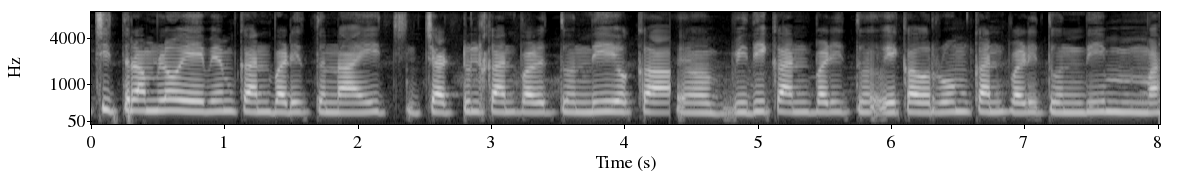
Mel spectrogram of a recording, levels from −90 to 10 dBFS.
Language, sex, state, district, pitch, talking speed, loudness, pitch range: Telugu, female, Andhra Pradesh, Anantapur, 230 Hz, 90 wpm, -17 LUFS, 225-240 Hz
